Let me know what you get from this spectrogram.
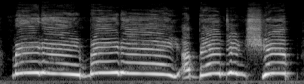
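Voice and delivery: high, full-blast panicked scream. Retold or imitated. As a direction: scream the alarm like a trapped kid. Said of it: "he was screaming".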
